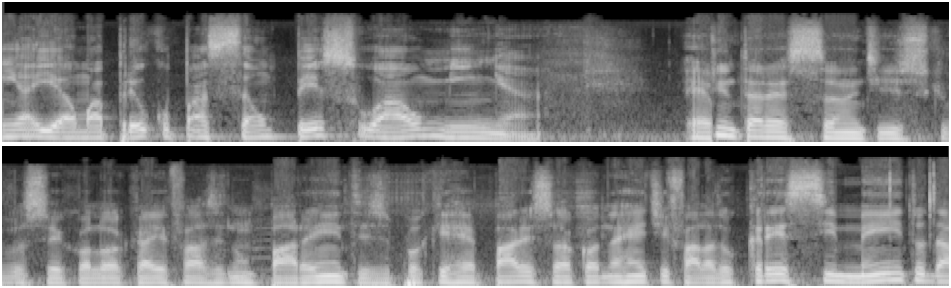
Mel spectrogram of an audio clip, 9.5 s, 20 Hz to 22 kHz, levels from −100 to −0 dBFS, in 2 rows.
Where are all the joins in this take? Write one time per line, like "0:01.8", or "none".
0:03.5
